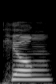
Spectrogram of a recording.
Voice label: "hiong1", taiwanese syllable

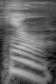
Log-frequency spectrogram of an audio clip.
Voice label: "hionn3", taiwanese syllable

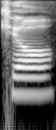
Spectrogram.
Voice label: "kio2", taiwanese syllables

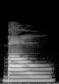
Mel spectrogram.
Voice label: "bhau1", taiwanese

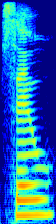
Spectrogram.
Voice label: "seu1", taiwanese Syllables

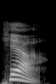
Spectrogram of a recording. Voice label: "hia4", Taiwanese syllable

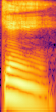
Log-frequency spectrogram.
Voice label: "genn3", Taiwanese

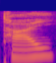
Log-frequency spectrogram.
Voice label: "tai5", taiwanese Syllables

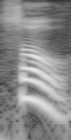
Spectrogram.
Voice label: "sou4", Taiwanese syllable

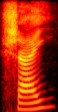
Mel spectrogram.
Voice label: "shai9", taiwanese Syllables

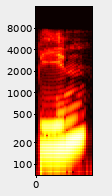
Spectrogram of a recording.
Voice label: "bin9", taiwanese

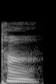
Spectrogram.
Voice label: "tann3", Taiwanese

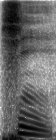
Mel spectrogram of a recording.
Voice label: "sinn3", taiwanese Syllables

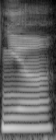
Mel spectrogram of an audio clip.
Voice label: "ngia2", taiwanese syllables

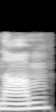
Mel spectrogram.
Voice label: "nam5", taiwanese

